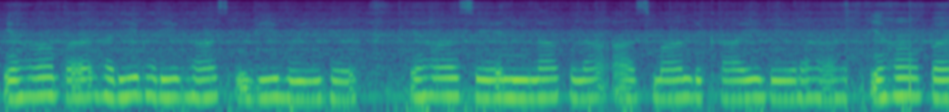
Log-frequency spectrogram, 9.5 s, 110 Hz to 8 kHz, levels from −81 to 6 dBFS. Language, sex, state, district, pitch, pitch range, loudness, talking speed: Hindi, female, Bihar, Bhagalpur, 190 Hz, 185-200 Hz, -16 LUFS, 120 wpm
